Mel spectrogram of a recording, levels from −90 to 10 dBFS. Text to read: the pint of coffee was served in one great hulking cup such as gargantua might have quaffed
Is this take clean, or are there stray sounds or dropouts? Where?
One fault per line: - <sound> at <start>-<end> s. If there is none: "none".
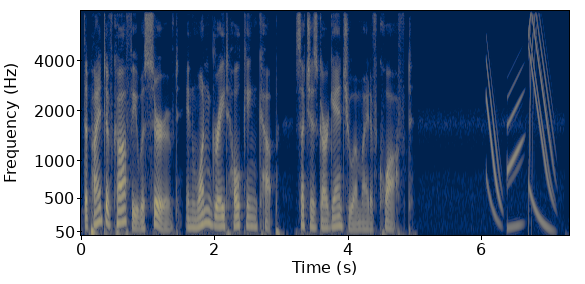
- chirp at 6.1-7.2 s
